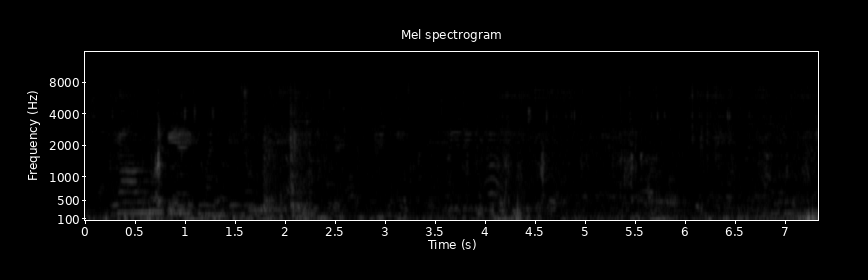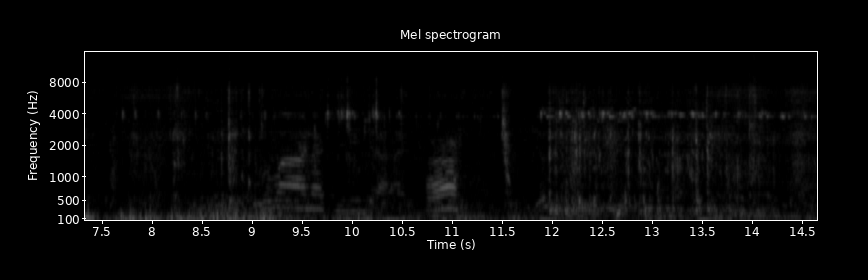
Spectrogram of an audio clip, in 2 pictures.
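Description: Faint background talk of several people, with a few light knocks in between.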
